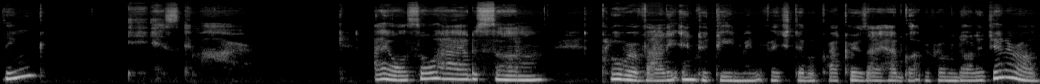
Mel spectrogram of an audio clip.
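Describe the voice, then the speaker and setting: A woman's somewhat breathy voice at a fairly slow pace, with long, frequent pauses, ordinary pitch variation and big swings in loudness. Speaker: vlogger. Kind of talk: personal testimony vlog narration.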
